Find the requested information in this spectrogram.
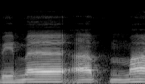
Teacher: ما الف مدہ ہے، ایک الف کے برابر کھینچ کر پڑھیں گے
